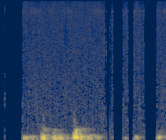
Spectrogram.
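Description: Near silence, with two faint low thuds about half a second apart.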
